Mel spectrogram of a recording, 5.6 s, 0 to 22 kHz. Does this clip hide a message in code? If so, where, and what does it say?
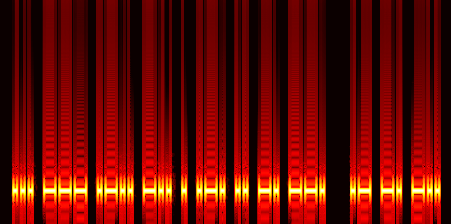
Yes: Morse code from 0.2 to 5.5 s, heard as a keyed tone, about 25 wpm, 600 Hz. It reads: SOLDERING AND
